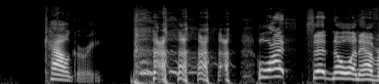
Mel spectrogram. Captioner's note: laughing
